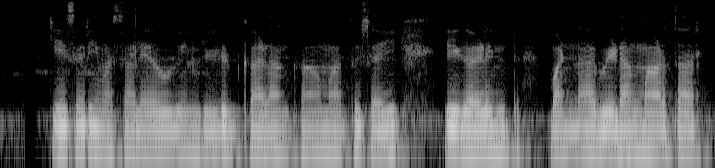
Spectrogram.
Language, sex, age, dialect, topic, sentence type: Kannada, male, 18-24, Northeastern, agriculture, statement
